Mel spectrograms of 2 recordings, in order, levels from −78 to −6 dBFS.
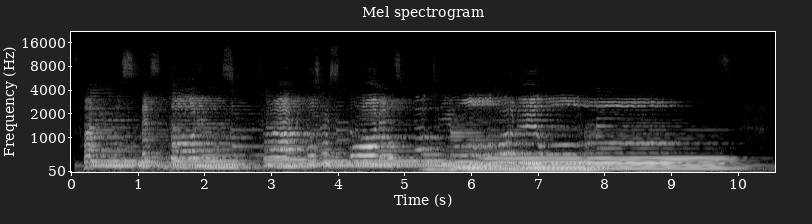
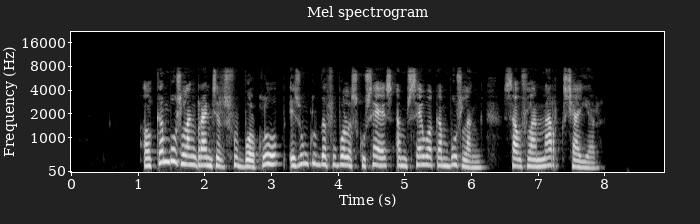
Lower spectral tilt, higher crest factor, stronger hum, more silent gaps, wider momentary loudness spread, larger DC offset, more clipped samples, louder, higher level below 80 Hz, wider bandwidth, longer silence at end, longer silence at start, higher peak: first, -7.5 dB/octave vs -5 dB/octave; about the same, 16 dB vs 18 dB; neither; neither; about the same, 8 LU vs 7 LU; neither; neither; second, -28 LUFS vs -19 LUFS; about the same, -58 dBFS vs -62 dBFS; first, 13.5 kHz vs 8 kHz; second, 0.05 s vs 1 s; second, 0.05 s vs 1.1 s; second, -12 dBFS vs -2 dBFS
